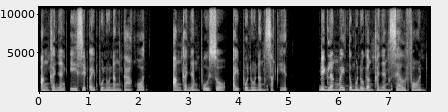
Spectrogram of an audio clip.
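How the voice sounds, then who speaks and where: Low-pitched woman narrating a drama. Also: lively intonation, normal speed, a little mellow, no echo, clean studio sound. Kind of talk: scripted melodramatic story narration.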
